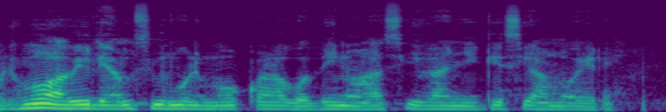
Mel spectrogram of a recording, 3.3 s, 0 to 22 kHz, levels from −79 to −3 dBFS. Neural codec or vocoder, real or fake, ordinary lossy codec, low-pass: codec, 44.1 kHz, 3.4 kbps, Pupu-Codec; fake; none; none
